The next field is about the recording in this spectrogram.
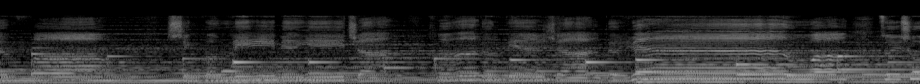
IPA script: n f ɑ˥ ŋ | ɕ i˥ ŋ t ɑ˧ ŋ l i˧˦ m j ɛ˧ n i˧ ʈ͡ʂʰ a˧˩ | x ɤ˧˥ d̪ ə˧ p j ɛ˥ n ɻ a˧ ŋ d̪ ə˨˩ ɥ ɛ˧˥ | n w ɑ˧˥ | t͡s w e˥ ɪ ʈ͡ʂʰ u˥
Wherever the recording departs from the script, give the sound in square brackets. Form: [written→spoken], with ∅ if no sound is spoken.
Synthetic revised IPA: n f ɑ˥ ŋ | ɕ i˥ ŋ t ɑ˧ ŋ l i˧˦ m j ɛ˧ n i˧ [ʈ͡ʂʰ→ʈ͡ʂ] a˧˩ | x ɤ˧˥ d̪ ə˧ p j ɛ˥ n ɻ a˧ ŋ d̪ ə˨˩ ɥ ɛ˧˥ | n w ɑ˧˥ | t͡s w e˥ ɪ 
